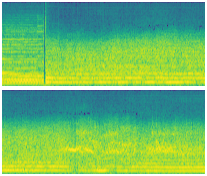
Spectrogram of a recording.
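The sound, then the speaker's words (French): A car engine roars loudly and steadily as the vehicle speeds away, with a sharp knock near the start and a strained, screeching edge suggesting tires skidding. No voices. “Dehors, il va vers la voiture. L'ouvre et part.”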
